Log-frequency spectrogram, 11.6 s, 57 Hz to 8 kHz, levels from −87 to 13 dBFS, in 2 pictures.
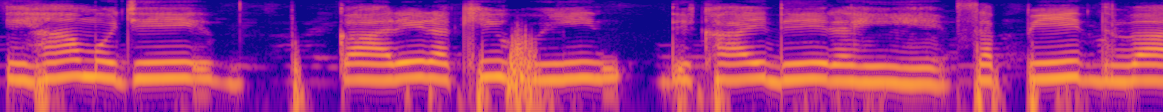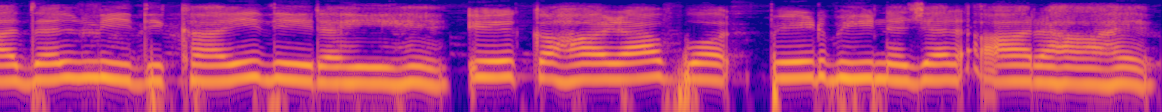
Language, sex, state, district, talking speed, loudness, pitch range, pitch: Hindi, female, Chhattisgarh, Rajnandgaon, 125 wpm, -14 LUFS, 225-255 Hz, 240 Hz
